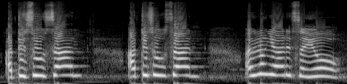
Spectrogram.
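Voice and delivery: high, loud frantic calls; panicked cry over a fallen coworker; alarmed shouting. Acted. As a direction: shout her name to wake her. Finds Susan collapsed, calling her.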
